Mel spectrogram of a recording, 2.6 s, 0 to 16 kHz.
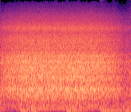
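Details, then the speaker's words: Negative pressure machine in an emergency department room prepared for COVID-19 patients, pulling air out and venting it through the window: loud steady rushing hiss. "you can see behind me the negative pressure machine this machine is designed to pull all of the virus out of the air and vent it out the window this is to prevent the spread of covid19 from patients who are sick with it the machine is loud"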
